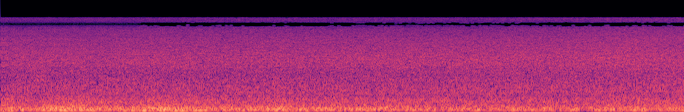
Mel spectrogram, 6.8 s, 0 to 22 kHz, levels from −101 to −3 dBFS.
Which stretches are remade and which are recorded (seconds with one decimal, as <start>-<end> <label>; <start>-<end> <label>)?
0.0-1.4 remade; 1.4-6.8 recorded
